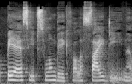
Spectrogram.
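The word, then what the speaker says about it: PsyD: PS yd que fala Cid né o p é mudo mas os dois são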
